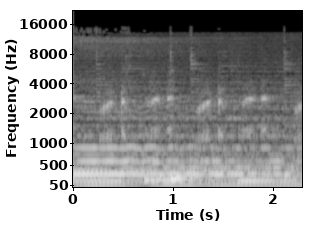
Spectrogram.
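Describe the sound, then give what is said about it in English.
Frogs croaking at night in a dense, continuous chorus of low, rhythmic throbbing calls layered with higher chirping notes, steady and fairly loud throughout. “and the coyotes you can hear, and the frogs you can hear.”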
